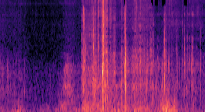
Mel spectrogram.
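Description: Handling noise of a body-worn camera being taken off: clothing rustling and sharp knocks and scrapes against the microphone, starting about a second and a half in after a quiet start.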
